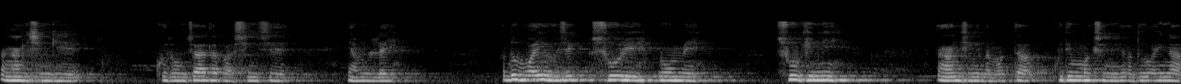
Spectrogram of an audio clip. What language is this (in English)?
Manipuri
